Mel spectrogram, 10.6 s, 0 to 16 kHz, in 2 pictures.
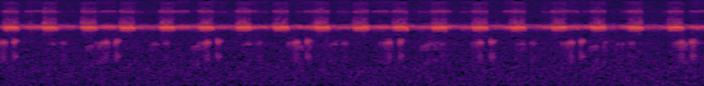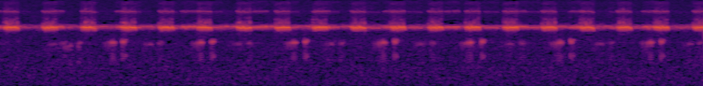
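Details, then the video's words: Night chorus of crickets in a valley bottom, recorded on a Nikon D7100: rapid regular high-pitched trilling pulses repeating about three times per second, with softer irregular chirps from other callers mixed in. "Crickets and Croaks! Pozo Night Tree"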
